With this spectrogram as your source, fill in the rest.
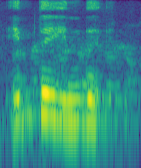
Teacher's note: மேல்வாய் பல்லின் அடியை நாக்கின் நுனி பொருந்துவதால் பிறக்கும் எழுத்து இத்து, இந்து.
